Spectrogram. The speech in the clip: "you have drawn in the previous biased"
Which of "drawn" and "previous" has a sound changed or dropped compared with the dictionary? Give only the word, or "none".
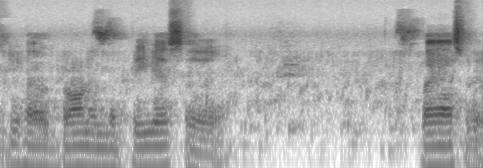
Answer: drawn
